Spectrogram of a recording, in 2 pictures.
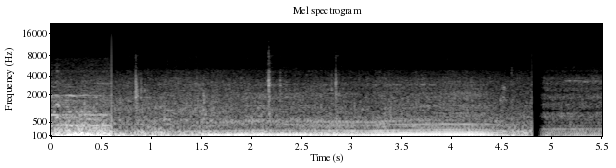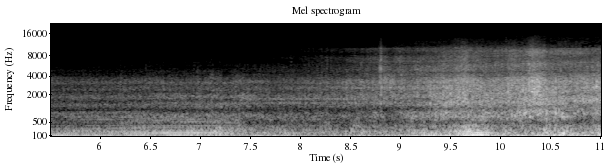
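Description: A 1996 Holden Barina Swing hatchback's small four-cylinder engine running under load on a dirt track, heard loud from inside the cabin with its pitch climbing slightly. After a sudden cut about five seconds in, the same car is heard from outside, quieter, as it approaches. Tyre and water noise grows near the end as it reaches a muddy puddle.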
